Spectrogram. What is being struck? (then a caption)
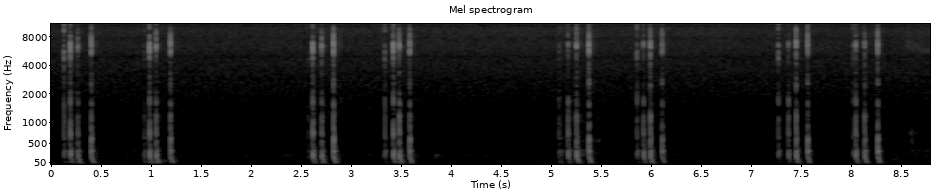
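Laminated cardboard board book. Fingertips and nails tap on the green illustrated page of a small, thick, solid children's board book with laminated cardboard pages lying flat on a woven mat. Twenty-four short, dry clicking taps come in eight quick bursts of three, with a low thud body around 320 Hz and almost no ring, over a quiet background.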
